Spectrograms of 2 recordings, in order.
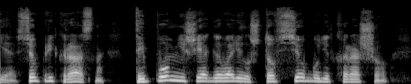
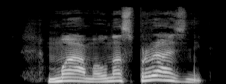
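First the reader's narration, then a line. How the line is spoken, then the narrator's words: Happy laughing. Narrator (Russian): счастливо рассмеялся Димитрос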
